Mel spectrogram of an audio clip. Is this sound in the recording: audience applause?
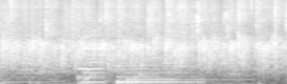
yes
